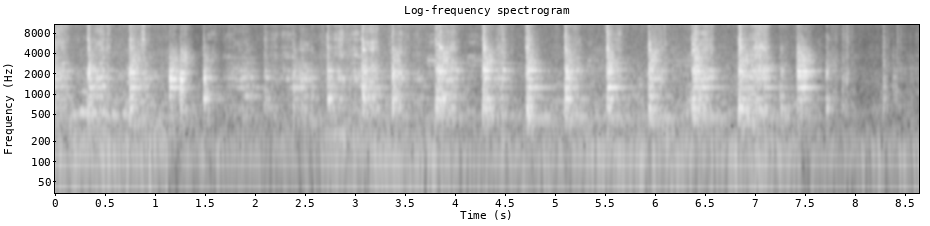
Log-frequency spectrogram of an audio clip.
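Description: Two flat metal spatulas striking over and over on a large flat griddle (tawa), chopping mutton katakat: a ringing metallic clatter of about three strikes a second. It stops shortly before the end.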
